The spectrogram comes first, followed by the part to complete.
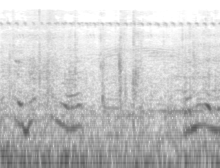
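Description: Faint outdoor ambience: low wind rumble on the microphone, a few light footstep clicks, and faint distant voices in short curved calls.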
